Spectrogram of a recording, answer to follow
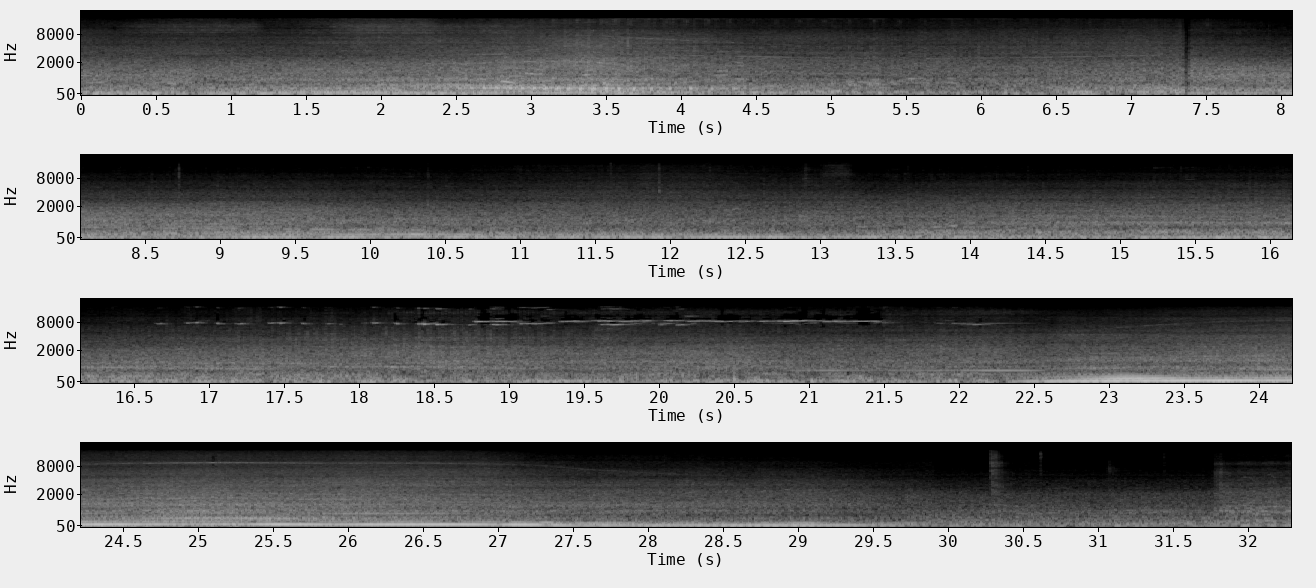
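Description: MBTA transit bus engines. One bus passes close a few seconds in, a low engine hum runs through the middle, and about three-quarters through a bus engine revs up loudly as it pulls away, then eases off near the end.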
